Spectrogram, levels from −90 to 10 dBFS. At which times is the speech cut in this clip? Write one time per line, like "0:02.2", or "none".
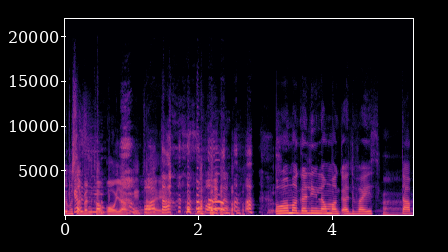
0:03.0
